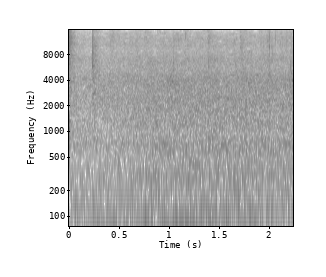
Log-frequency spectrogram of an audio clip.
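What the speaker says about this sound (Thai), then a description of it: "ฟัง เสียง คลื่นนะคะ" Ocean waves surging onto a Canadian shore at high tide, a steady broadband wash of surf that stays loud and unbroken throughout, with no distinct individual breakers standing out.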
